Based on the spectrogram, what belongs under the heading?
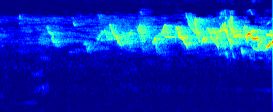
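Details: Lemon-bellied white-eye from Lombok in fast, dense 'speed rapat fighter' style song: a high twittering stream that starts faintly and swells steadily louder over nearly three seconds.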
